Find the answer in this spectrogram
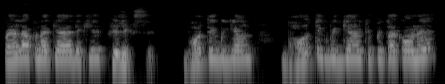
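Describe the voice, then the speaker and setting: This is a teacher giving a science lesson at a middle pitch. The teacher asks the class a question, pauses, then answers it and repeats the key word. The recording is dull and lo-fi. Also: warm tone.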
